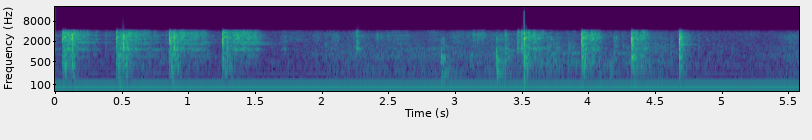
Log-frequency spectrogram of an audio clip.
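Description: Hammer striking steel quarter-20 bolts clamped in a bench vise to bend them over, about two or three blows a second, each a sharp metallic clank with a short ring. The blows thin out briefly around two seconds in, then pick up again.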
